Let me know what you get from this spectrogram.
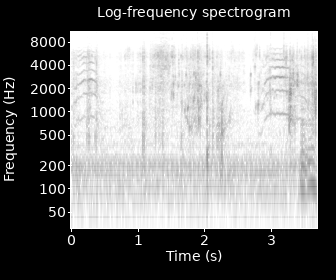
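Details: Kitten full of fleas crying during a bath: two short arched meows, one at the start and another near the end, separated by splashing water and handling noises.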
